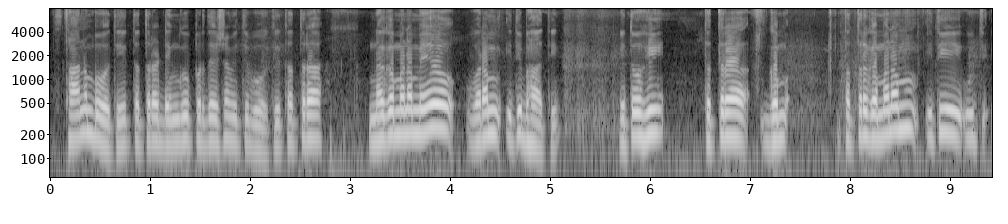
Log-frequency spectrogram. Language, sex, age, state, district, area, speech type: Sanskrit, male, 18-30, Karnataka, Haveri, urban, spontaneous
